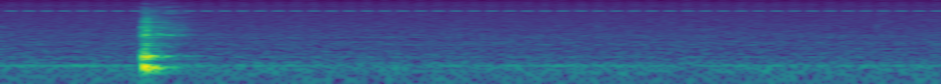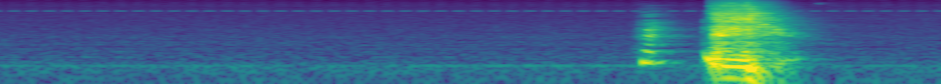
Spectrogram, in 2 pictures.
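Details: Adult, slightly stuffy, inducing sneezes with a chopstick in a quiet room: two sneezes, a short one then a forceful, slightly wet sneeze with quick lead-in; described as uber forceful, intense, wetter than usual.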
